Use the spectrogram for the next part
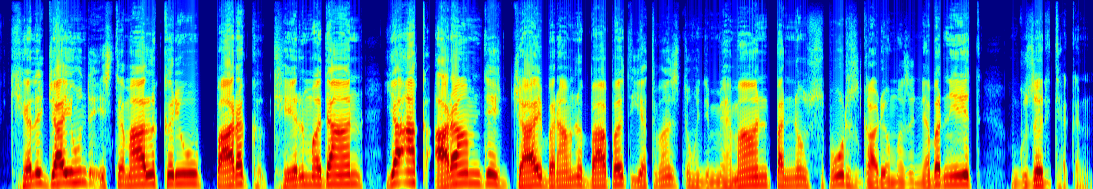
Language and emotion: Kashmiri, neutral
